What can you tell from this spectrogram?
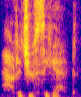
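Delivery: soft unvoiced whisper. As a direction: lean in and whisper the question. Teacher whispers question to class.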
